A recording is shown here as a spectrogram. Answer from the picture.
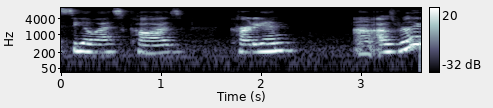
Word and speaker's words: COS: next was this cause I know how you say it cos cause cardigan I was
